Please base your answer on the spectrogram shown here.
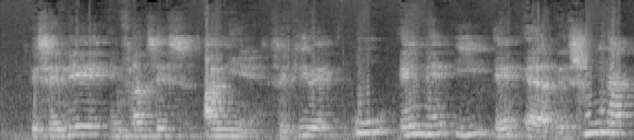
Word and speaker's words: unier: Y lo interesante es esto, que ese an, Lacan crea un neologismo y dice unier, que se lee en francés anier, se escribe U-N-I-E-R, es una condensación de an y de nier, uno que niega.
